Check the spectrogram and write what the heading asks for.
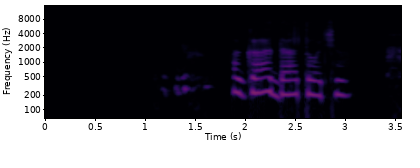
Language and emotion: Russian, positive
